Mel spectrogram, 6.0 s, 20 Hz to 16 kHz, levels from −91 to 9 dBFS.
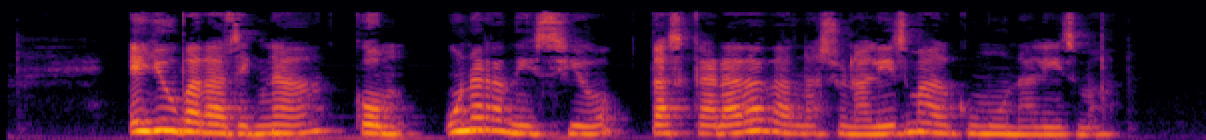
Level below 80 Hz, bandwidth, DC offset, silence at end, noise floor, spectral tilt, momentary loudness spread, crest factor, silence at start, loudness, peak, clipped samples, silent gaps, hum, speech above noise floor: -56 dBFS; 11.5 kHz; under 0.1%; 0.45 s; -57 dBFS; -4.5 dB/octave; 11 LU; 16 dB; 0.65 s; -21 LUFS; -4 dBFS; under 0.1%; none; none; 37 dB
